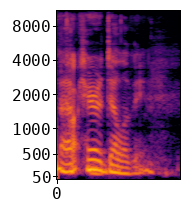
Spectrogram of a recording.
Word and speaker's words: Cara Delevingne: Cara Delevingne.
